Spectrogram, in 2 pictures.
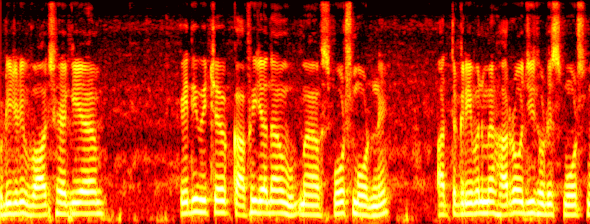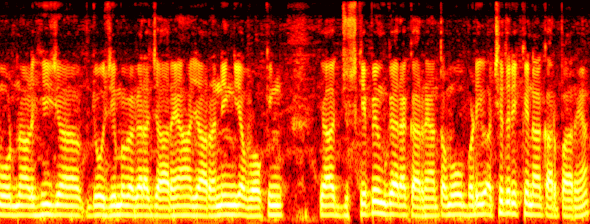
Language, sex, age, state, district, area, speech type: Punjabi, male, 30-45, Punjab, Mohali, rural, spontaneous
